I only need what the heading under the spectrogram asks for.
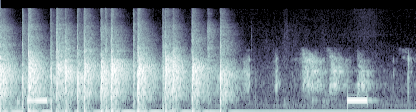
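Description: A crowd at a French-language prayer meeting claps together in a fast, steady rhythm for about two seconds, acclaiming after a testimony of healing through prayer. The clapping then fades into a faint, scattered crowd noise, with two short electronic beeps.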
